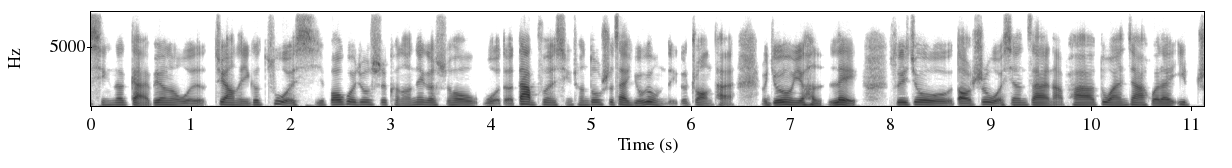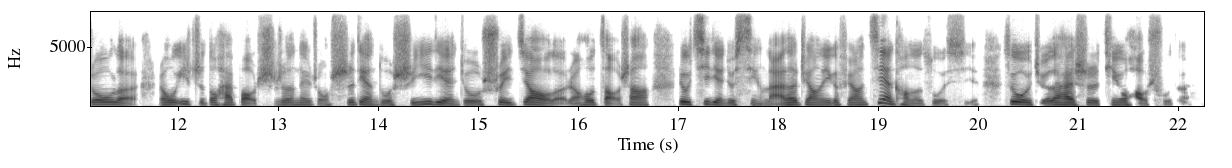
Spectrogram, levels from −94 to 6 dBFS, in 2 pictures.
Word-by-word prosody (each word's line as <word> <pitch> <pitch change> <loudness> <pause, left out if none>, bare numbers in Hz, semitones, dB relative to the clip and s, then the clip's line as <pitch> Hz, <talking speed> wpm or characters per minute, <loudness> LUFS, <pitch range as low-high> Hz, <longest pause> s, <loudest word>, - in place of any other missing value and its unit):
行 160 -1 -6
地 165 0 -2
改 - - +1
变 175 +1 +1
了 160 -3 -2
我 130 -4 -3 0.2
这 195 - -2
样 170 -2 +3
的 145 - -6
一 145 - -6
个 170 - -2
作 215 +1 -2
息， 150 0 -7
包 185 +4 +3
括， 205 -2 0
就 185 0 -3
是 175 0 -5
可 - - -11
能 140 +2 -9
那 185 0 -4
个 160 -1 -1
时 155 +1 -10
候 155 -3 -1
我 145 - -5
的 - - -5
大 205 -1 +8
部 165 - -11
分 175 -4 -4
行 155 -1 -10
程 160 -1 -10
都 180 0 -1
是 185 +1 -5
在 185 -2 +2
游 150 -1 -2
泳 170 -10 +1
的 - - -14
一 - - -17
个 - - -11
状 - - -1
态， - - -5 0.4
游 165 - +5
泳 180 -2 +5
也 160 - +3
很 - - -2
累， 180 +3 +4 0.3
所 175 - 0
以 - - +4
就 165 -6 +2
导 135 - +4
致 190 +7 -3
我 165 -3 +1
现 165 -1 -5
在 150 -2 +2
哪 - - -5
怕 150 -2 +1
度 185 +5 -2
完 150 -2 0
假 160 -3 +1
回 150 -1 -1
来 150 0 +3
1 180 0 -6
周 185 0 +2
了， 175 - 0 0.2
然 165 - -1
后， 170 - +2
一 205 - -2
直 165 -3 -9
都 170 +1 -2
还 155 -2 0
保 - - +1
持 145 - -7
着 160 0 -3
那 165 -1 -5
种 145 0 -10
10 175 +4 -2
点 160 -7 +1
多、 150 +2 -4
11 175 +7 -2
点 155 -7 +2
就 155 +1 -2
睡 170 0 0
觉 180 +3 +4
了， - - -5
然 - - -5
后 170 0 +2
早 155 - 0
上 155 -3 -1 0.3
6、7 205 +1 +4
点 175 -6 +2
就 155 - -3
醒 155 -1 -5
来 - - +1
了， 170 +1 +5
这 175 +2 -2
样 160 - +2
的 155 - -4
一 155 - -3
个 165 - -2
非 170 +1 -6
常 165 +2 -1
健 275 - +3
康 160 -3 -4
的 125 0 -9
作 145 +3 -10
息， 160 - -13 0.2
所 210 - +6
以 200 - +10
我 175 -2 +6
觉 150 0 -3
得 175 +1 +5
还 160 -2 +7
是 165 -1 -1
挺 160 - -6
有 160 - +1
好 - - +2
处 - - -12
的。 - - -19
165 Hz, 305 characters per minute, -24 LUFS, 155-180 Hz, 0.4 s, 以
